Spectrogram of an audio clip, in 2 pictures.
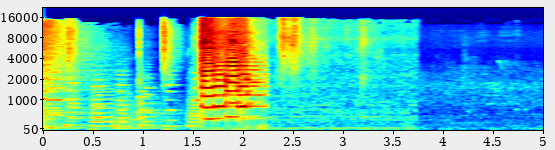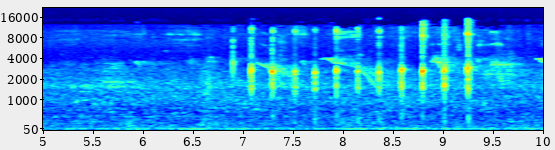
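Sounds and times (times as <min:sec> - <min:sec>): brass band music: 0:00.0 - 0:02.3
horn honk: 0:01.4 - 0:02.3.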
